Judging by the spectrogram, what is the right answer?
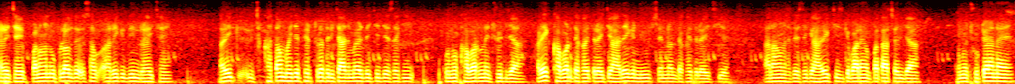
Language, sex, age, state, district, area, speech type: Maithili, male, 18-30, Bihar, Madhepura, rural, spontaneous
